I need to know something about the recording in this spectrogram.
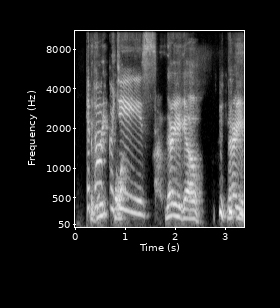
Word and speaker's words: Hippocrates: And those personalities were tied to different parts of the body, and Hippocrates, I always can't pronounce his name. What's his name? Hippocrates.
